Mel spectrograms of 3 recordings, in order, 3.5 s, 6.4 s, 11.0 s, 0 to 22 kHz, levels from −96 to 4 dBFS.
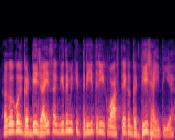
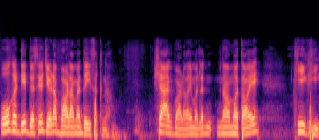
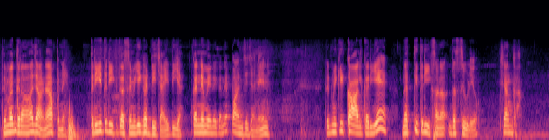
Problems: background conversations at intervals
